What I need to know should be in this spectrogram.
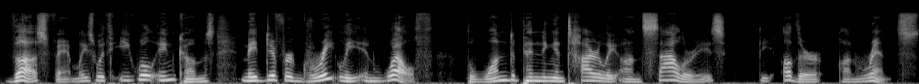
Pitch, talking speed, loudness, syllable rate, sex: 155 Hz, 130 wpm, -19 LUFS, 4.5 syllables/s, male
